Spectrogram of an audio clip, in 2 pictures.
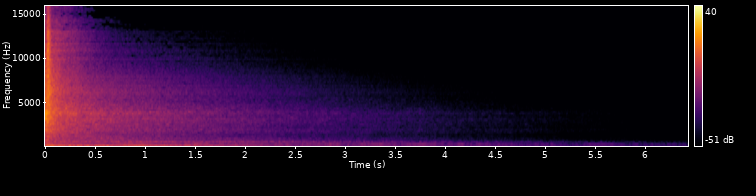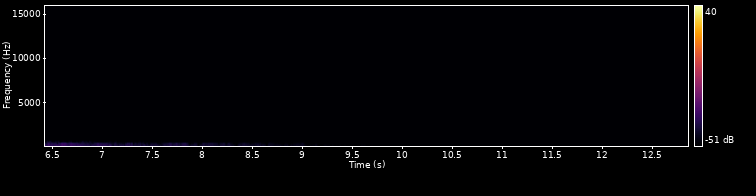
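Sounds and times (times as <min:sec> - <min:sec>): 
big metal hit: 0:00.0 - 0:04.2.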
